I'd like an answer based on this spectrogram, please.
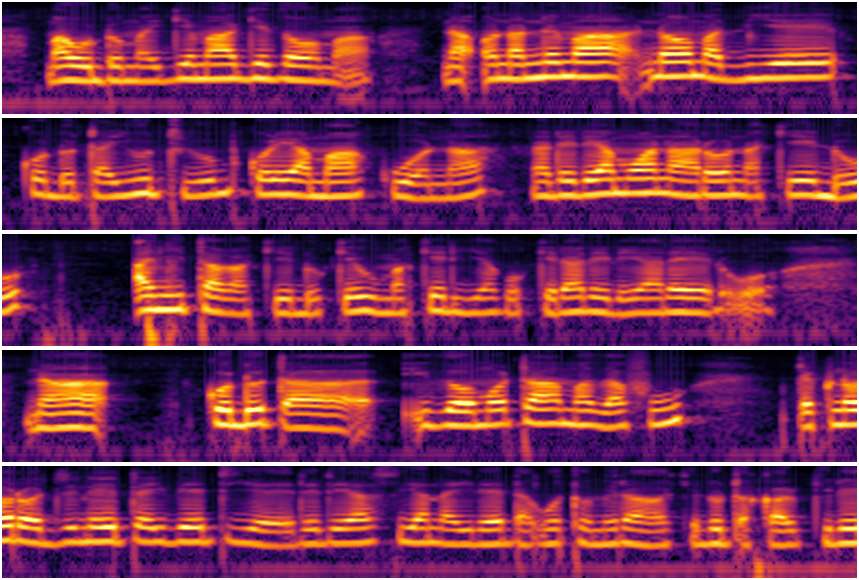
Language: Kikuyu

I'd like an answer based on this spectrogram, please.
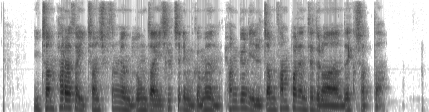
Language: Korean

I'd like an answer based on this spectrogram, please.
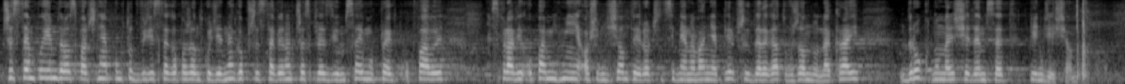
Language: Polish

